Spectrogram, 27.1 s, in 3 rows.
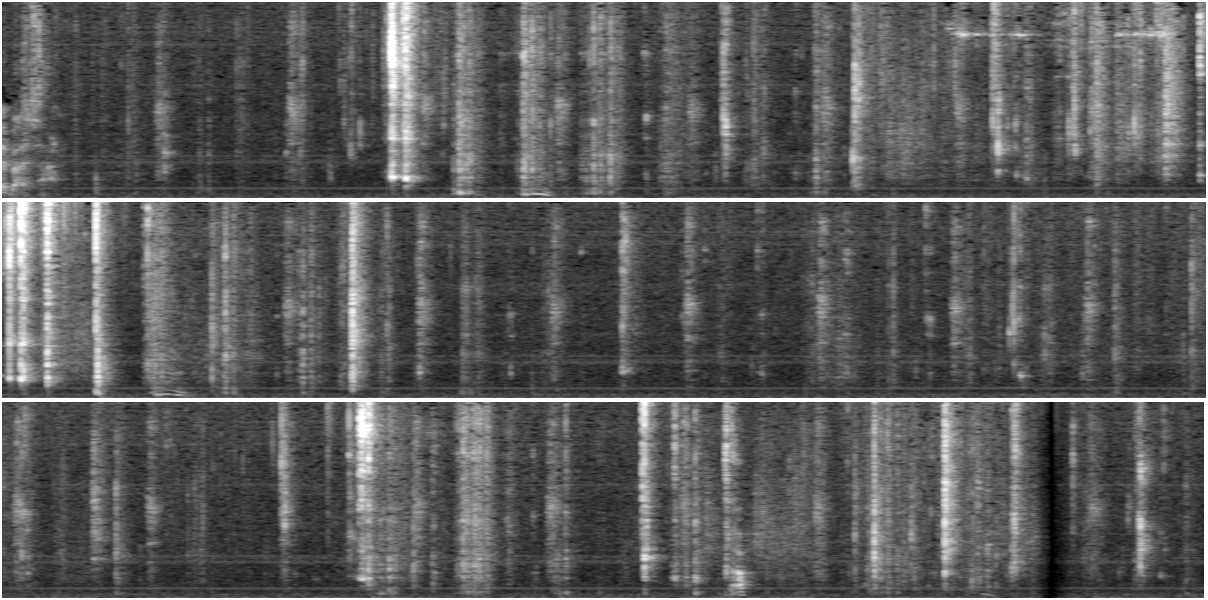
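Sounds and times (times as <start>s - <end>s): crunching crisp chips: 2.6s - 6.7s, 7.4s - 12.7s, 20.2s - 23.4s, 24.0s - 25.8s.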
